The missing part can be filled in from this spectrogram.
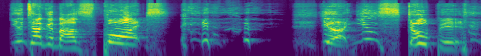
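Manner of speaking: high, loud, laughing through the words; a little girl cracking up at him; mocking laugh. [name] laughs at crying boy, high mocking laugh.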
